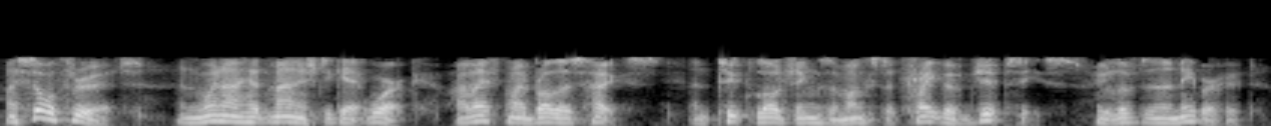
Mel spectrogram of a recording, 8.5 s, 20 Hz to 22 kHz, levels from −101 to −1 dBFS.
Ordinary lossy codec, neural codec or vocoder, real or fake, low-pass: AAC, 16 kbps; none; real; 7.2 kHz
